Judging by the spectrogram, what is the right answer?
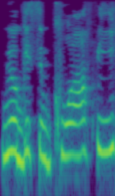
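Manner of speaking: put-on Bronx New York accent. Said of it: "he sounded like he was from New York".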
